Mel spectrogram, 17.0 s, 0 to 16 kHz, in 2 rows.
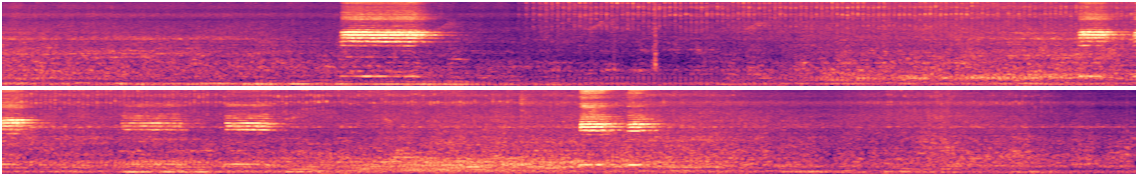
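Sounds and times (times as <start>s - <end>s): road traffic rumble: 0.0s - 17.0s
vehicle horns tooting: 2.5s - 3.5s, 7.9s - 10.8s, 12.8s - 13.6s.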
